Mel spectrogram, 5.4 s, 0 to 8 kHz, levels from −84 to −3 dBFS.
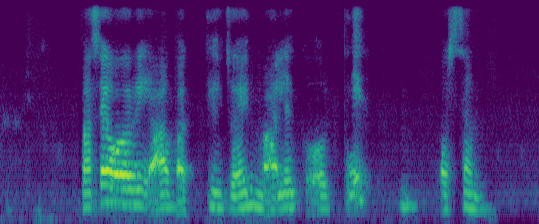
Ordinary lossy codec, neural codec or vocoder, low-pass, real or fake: Opus, 64 kbps; codec, 16 kHz, 1 kbps, FreqCodec, smaller model; 7.2 kHz; fake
